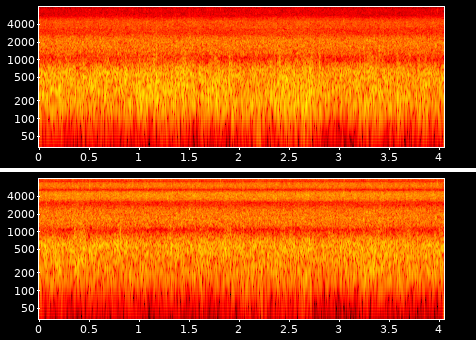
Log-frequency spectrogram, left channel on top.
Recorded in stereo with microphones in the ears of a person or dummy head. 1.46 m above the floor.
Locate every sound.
0.0 s running water: 90° right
